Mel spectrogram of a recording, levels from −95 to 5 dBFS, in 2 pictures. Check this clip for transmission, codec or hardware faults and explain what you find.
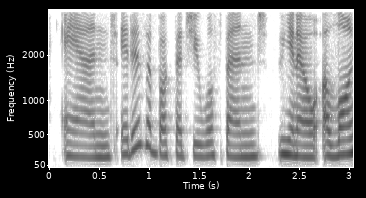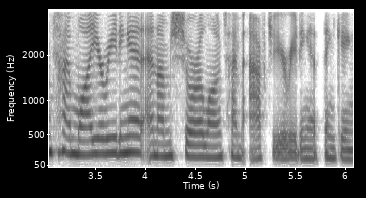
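One fault is audible: the level of the speech climbs steadily through almost the whole clip.

Automatic gain rising, from 0.15 s to the end at 6.09 s. The automatic gain control judged the incoming signal too quiet and kept raising its gain, lifting the speech and the background noise floor together. The result is a slow, continuous swell rather than a step, with the noise rising in lockstep with the speech. It sits on top of the call path's narrowband sound, with nothing above 4 kHz, which fits a G.711 A-law link.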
